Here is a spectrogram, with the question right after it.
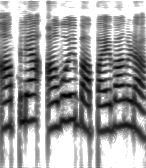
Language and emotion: Goan Konkani, neutral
